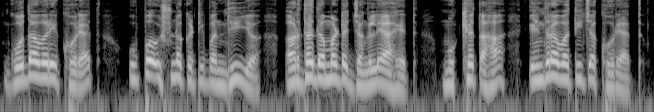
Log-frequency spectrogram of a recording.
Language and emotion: Marathi, neutral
